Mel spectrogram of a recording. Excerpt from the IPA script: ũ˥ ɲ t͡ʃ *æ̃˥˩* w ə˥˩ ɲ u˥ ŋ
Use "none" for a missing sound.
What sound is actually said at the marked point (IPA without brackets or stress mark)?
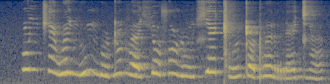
ɛ̃˥˩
